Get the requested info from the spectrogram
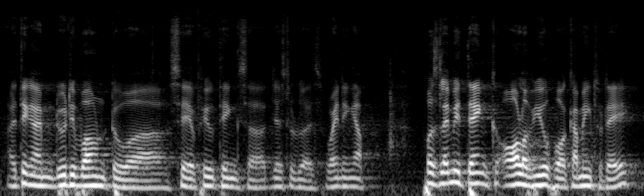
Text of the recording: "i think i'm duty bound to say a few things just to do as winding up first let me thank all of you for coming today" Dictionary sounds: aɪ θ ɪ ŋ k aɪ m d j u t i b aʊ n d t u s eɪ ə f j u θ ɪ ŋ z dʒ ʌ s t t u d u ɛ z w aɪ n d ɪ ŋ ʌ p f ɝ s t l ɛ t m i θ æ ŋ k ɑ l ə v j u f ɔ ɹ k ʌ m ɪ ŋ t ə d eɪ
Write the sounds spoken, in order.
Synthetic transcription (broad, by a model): aɪ t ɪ ŋ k aɪ m d j u t i b aʊ n d t u s eɪ ə f j u t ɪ ŋ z dʒ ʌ s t t u d u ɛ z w aɪ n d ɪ ŋ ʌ p f ɝ s t l ɛ t m i t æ ŋ k ɑ l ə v j u f ɔ ɹ k ʌ m ɪ ŋ t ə d eɪ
